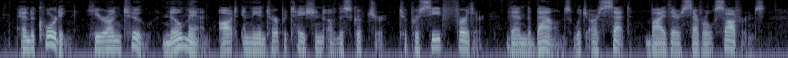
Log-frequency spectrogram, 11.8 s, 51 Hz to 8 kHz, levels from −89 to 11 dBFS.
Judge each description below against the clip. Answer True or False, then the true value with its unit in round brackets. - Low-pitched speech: True (100 Hz)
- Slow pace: True (125 wpm)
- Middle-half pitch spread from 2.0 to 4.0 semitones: True (3.3 semitones)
